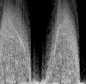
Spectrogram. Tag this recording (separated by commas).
Musical instrument, Music, Scratching (performance technique)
